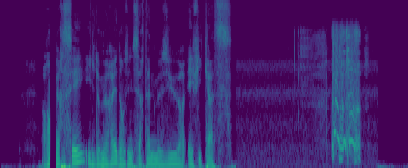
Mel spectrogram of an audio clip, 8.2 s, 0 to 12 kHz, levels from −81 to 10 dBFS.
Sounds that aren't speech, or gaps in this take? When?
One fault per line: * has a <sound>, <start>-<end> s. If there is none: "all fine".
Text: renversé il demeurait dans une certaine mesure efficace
* has a dropout, 1.0-1.1 s
* has a cough, 5.9-7.4 s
